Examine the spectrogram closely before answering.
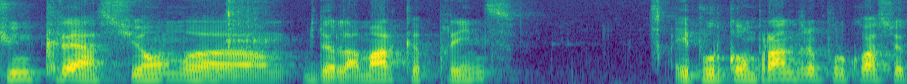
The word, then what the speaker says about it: Prince: C'est de là le nom de Prince et pas Prince comme on le prononce en français.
